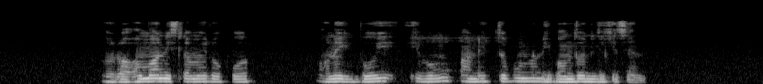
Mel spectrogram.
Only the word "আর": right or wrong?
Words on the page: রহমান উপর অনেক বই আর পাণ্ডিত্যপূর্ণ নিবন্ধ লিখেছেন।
wrong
